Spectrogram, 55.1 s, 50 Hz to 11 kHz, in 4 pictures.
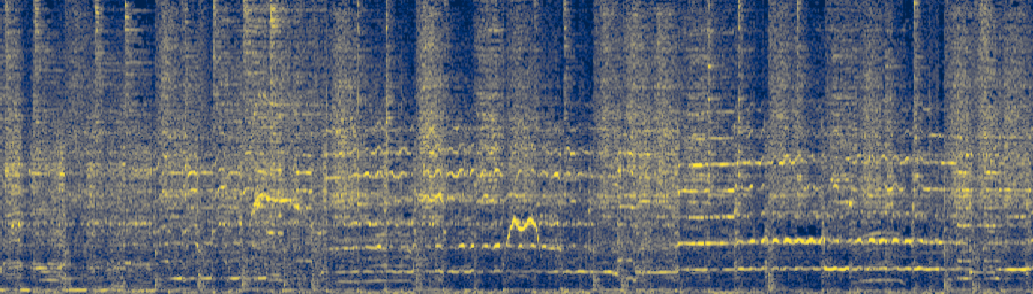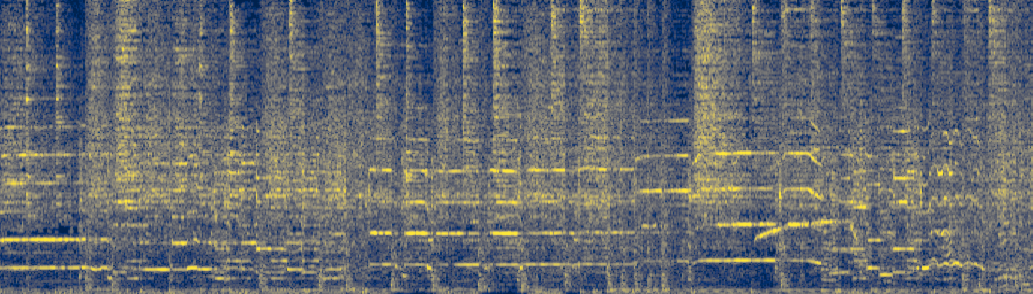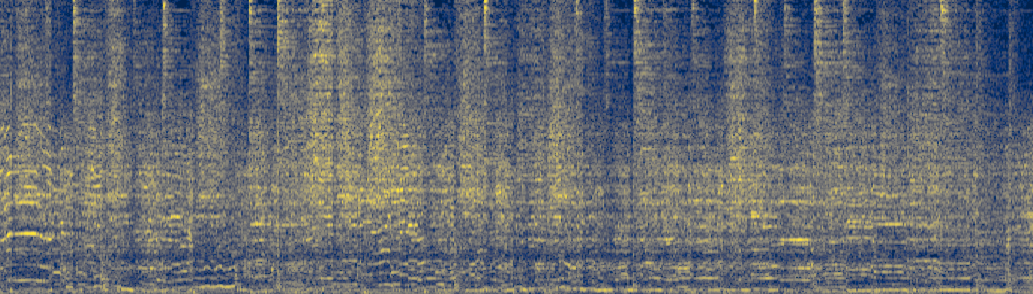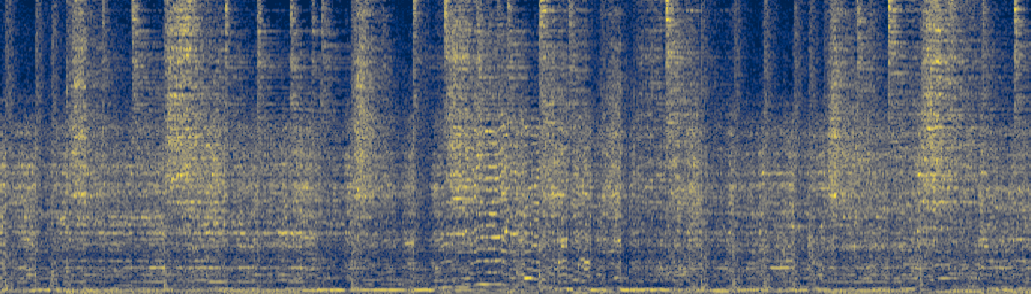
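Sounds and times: blues band playing: 0.0s - 55.0s
electric guitar solo: 0.0s - 55.0s.

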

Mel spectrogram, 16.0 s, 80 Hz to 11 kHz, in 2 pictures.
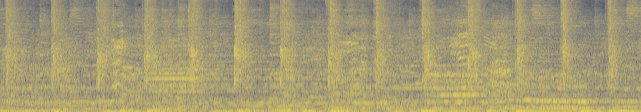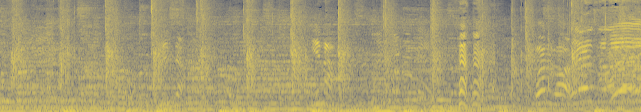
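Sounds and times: group singing: 0.0s - 14.6s, 15.4s - 16.0s
loud music with steady beat: 0.0s - 16.0s.

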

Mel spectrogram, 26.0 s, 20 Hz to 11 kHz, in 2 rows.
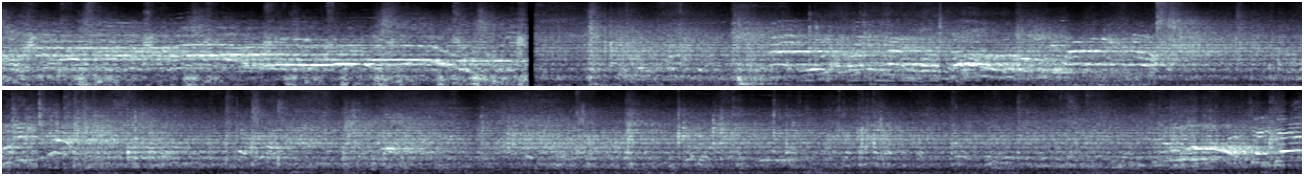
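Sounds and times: crowd shouting and chattering: 0.0s - 26.0s
hockey stick striking puck: 11.5s - 15.6s.

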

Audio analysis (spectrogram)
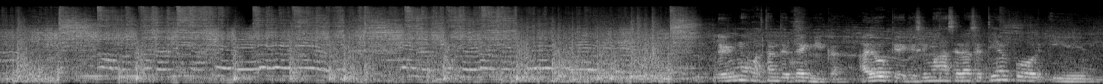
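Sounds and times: woman singing long notes: 0.0s - 7.1s
metalcore band playing: 0.0s - 10.5s.

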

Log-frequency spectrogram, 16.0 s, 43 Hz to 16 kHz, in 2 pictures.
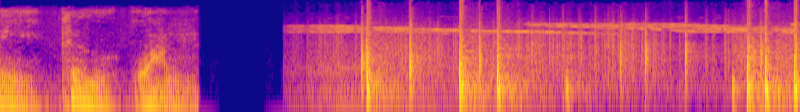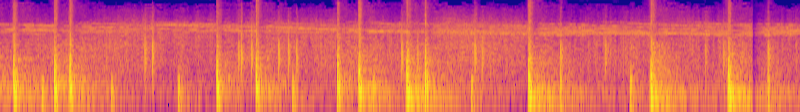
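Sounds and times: fireworks bangs: 2.8s - 16.0s
fireworks whistles sliding down: 2.8s - 16.0s
fireworks crackling hiss: 2.9s - 16.0s.

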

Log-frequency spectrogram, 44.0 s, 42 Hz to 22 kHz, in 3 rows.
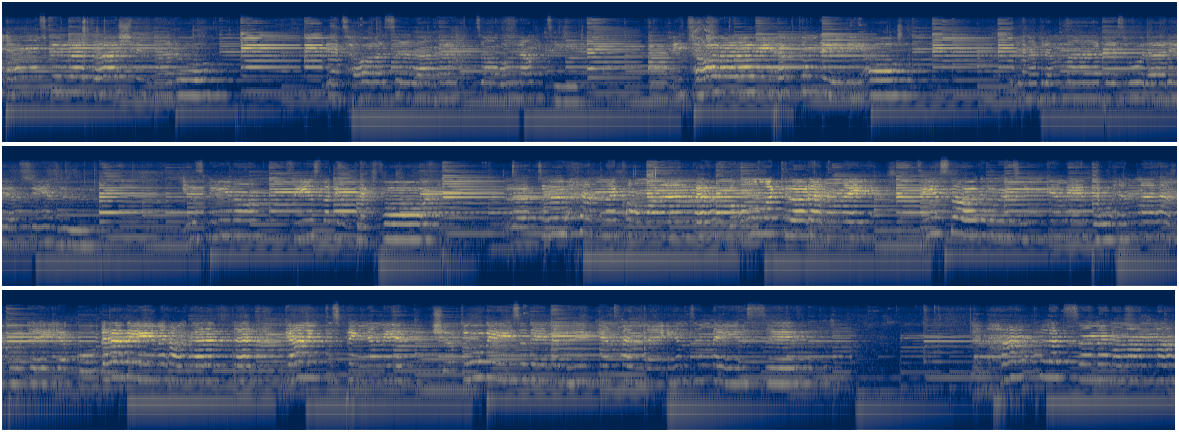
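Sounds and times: girl singing: 0.0s - 40.2s, 41.4s - 44.0s
acoustic guitar strumming: 0.0s - 44.0s.

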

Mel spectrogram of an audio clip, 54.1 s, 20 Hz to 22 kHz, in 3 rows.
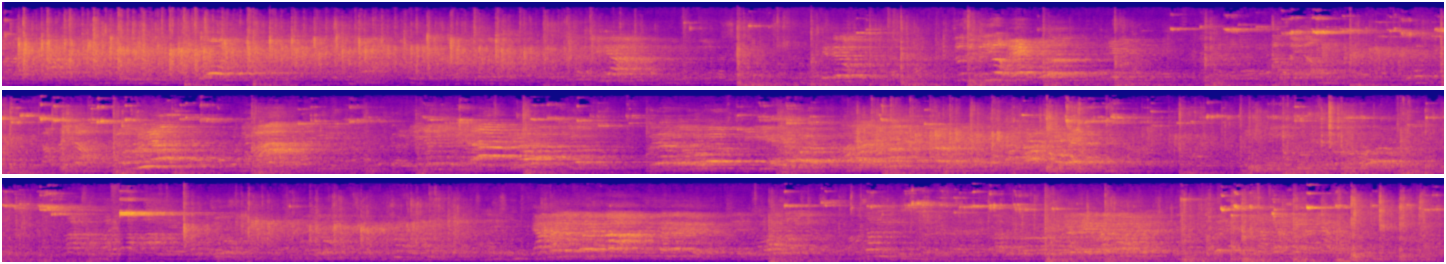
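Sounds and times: basketball bouncing on court: 9.2s - 12.4s, 15.0s - 16.1s, 17.9s - 20.4s, 32.7s - 36.4s, 49.0s - 50.1s, 50.8s - 54.0s.

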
